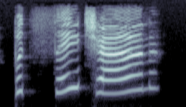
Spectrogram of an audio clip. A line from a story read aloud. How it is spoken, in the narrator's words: Hokuto whined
